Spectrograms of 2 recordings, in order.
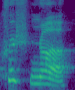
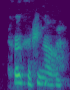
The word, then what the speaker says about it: Krishna: yeah okay so na so like Krishna the tongue is back there like as the tongue is it the tongue is at the the ASA is this the tongue is at on the teeth the back of the teeth Krishna is all like cereal kishish cere against the roof Krishna kishna so and just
